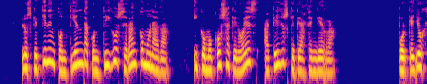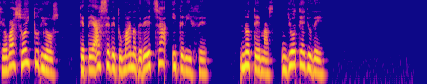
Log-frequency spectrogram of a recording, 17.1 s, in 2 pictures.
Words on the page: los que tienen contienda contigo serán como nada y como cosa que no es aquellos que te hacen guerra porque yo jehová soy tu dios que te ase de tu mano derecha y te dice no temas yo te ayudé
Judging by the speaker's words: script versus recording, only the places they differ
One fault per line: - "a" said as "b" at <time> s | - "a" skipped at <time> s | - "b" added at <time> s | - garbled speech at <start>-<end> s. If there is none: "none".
none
